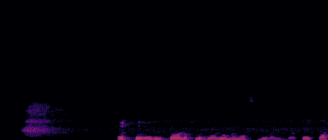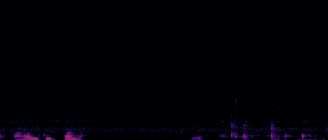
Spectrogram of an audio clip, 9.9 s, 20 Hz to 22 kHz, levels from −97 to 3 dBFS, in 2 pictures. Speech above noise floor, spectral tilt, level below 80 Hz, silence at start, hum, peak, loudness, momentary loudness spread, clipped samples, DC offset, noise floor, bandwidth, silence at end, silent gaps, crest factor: over 33 dB; -6.5 dB/octave; under -90 dBFS; 0.35 s; none; -38 dBFS; -58 LUFS; 13 LU; under 0.1%; under 0.1%; under -90 dBFS; 7.2 kHz; 0.25 s; none; 22 dB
